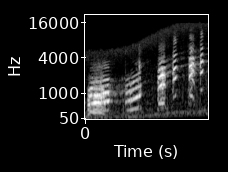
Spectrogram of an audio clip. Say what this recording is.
samples in this pack are fragments of real animals (mostly birds)sometimes with an effect added, sometimes as they were originally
